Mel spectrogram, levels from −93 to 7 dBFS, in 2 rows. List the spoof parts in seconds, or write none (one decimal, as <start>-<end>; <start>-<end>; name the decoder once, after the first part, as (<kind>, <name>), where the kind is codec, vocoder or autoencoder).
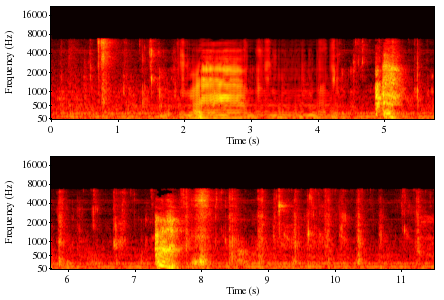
1.9-4.3 (vocoder, BigVGAN v2)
